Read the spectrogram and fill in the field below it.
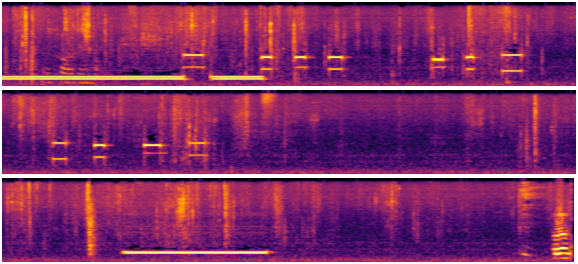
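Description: Touch-tone telephone dialing, a run of short DTMF beeps at an even pace, then a long steady ringback tone for an outgoing call, with faint room noise in between.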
